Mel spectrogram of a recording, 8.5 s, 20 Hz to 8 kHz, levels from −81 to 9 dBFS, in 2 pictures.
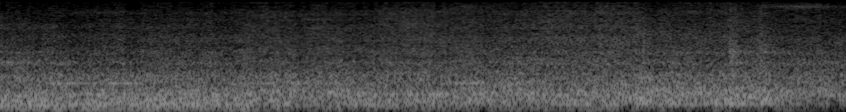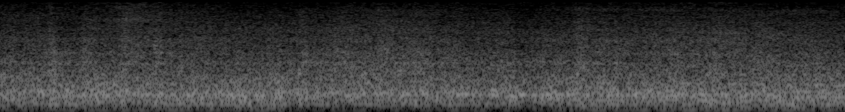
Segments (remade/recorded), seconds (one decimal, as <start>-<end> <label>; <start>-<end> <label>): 0.0-1.2 recorded; 1.2-2.4 remade; 2.4-8.5 recorded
